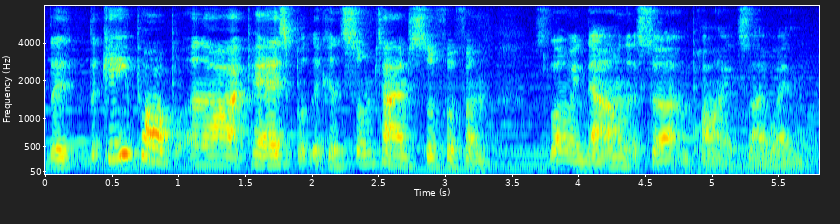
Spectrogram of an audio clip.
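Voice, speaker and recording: A man's voice: fairly high pitch, moderate pace, a bit bright. Rambling man in an echoey room. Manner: rambling, hesitant, thinking aloud. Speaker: co-host of a review discussion. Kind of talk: casual chat reviewing an audio drama. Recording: echoey room, distant mic, faint music behind. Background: faint music.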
